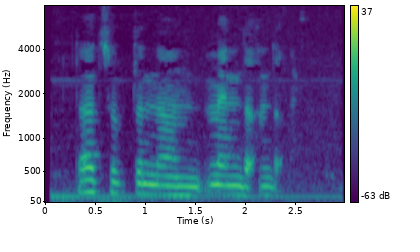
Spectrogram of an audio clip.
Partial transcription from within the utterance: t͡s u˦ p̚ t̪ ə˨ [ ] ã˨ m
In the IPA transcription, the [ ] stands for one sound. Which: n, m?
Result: n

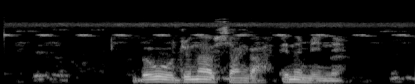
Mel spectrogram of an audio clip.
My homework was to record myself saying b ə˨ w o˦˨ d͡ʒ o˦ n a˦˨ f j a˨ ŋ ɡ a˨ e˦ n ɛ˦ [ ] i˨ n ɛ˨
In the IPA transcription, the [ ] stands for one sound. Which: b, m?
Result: m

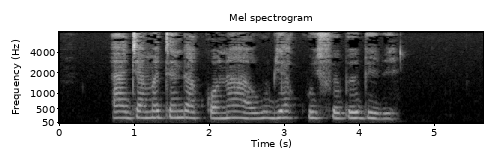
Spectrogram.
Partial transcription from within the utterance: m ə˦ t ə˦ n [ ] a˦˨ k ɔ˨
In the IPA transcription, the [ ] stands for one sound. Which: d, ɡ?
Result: d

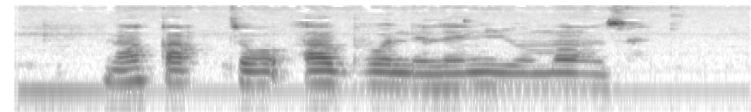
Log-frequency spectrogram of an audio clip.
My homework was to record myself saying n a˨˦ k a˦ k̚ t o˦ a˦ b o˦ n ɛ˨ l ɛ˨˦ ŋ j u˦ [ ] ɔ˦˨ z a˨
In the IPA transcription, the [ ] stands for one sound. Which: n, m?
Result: m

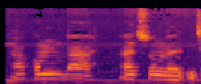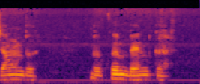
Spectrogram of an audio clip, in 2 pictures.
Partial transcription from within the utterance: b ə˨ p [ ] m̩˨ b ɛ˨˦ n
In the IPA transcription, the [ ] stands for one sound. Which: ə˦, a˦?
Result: ə˦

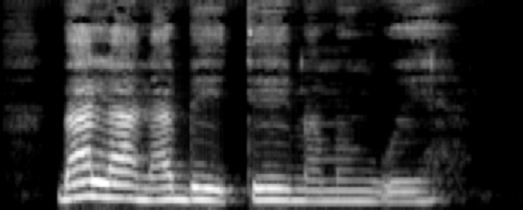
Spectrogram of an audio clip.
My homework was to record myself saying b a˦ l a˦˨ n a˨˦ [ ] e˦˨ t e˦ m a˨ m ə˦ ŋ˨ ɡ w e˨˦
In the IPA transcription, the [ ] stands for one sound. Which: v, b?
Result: b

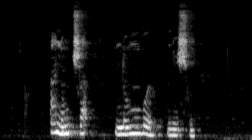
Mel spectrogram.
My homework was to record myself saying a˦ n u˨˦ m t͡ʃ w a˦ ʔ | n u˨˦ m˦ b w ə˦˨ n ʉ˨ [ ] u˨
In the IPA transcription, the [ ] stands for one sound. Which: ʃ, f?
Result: ʃ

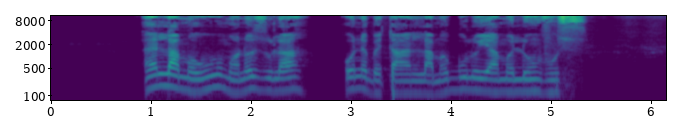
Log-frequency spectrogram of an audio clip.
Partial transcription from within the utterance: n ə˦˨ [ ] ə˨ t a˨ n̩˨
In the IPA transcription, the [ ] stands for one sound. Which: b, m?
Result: b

